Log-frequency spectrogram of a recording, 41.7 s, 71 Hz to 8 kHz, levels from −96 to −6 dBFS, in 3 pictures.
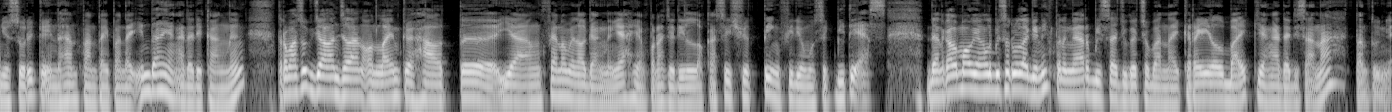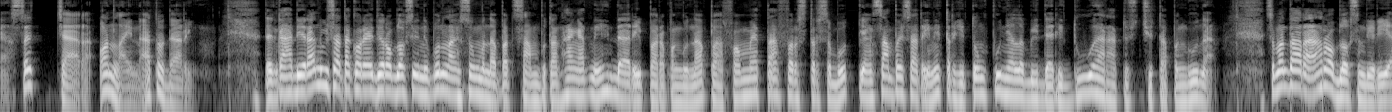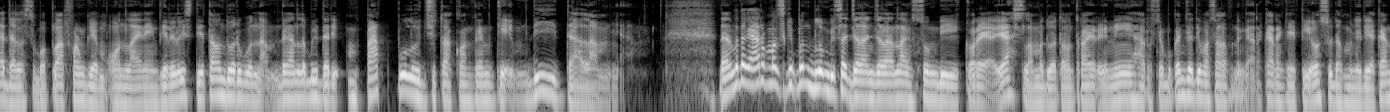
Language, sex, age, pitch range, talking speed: Malay, male, 20-39, 115-150 Hz, 180 wpm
